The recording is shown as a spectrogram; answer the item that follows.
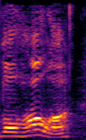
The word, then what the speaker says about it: VA-11 Hall-A: have fun okay Valhalla the name sounds silly and a bit hard to pronounce good thing it's actually called Valhalla the funny numbers and letters are just a code anyway I visited this cute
